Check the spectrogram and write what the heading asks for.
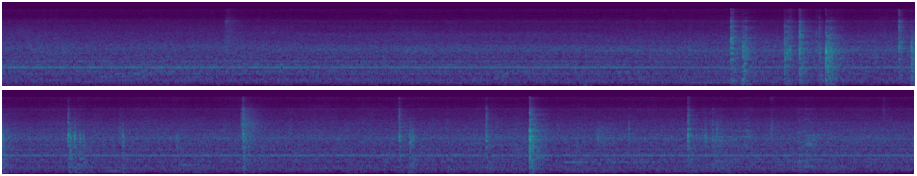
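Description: Sliced onions frying in ghee in a steel pan, a steady sizzle. From about five seconds in, a perforated steel spoon clinks and knocks against the pan a dozen or so times as the onions are stirred.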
